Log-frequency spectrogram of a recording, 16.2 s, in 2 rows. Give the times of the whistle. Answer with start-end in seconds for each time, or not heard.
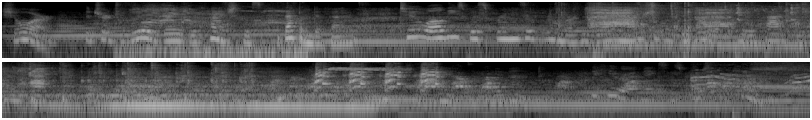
11.3-12.2.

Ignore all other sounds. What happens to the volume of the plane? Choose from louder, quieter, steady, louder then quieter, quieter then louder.
louder then quieter.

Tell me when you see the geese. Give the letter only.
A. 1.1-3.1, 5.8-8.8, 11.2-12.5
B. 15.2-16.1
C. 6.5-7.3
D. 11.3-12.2
A.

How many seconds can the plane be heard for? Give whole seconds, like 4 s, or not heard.
16 s.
